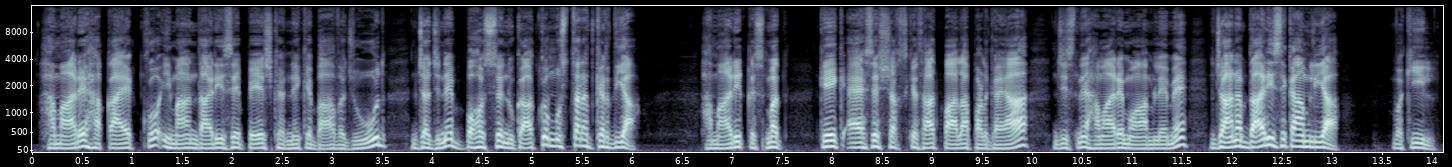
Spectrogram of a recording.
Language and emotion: Urdu, disgusted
